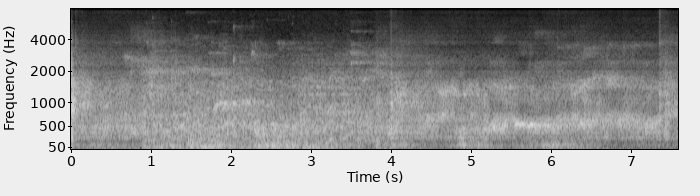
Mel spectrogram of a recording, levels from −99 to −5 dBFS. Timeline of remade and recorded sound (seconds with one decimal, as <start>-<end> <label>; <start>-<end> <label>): 0.0-0.9 remade; 0.9-3.8 recorded; 3.8-7.6 remade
